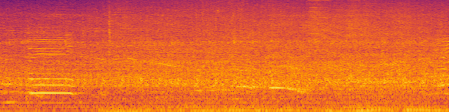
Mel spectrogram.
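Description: Fire engine's engine running close by, a low steady rumble coming up about a second in, under loud street noise with scattered distant voices.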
